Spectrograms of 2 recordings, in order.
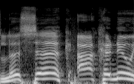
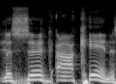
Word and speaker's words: Le Cirque Arcanu: When they announced it as Le Cirque Arcanu, he was like, they can't even pronounce it properly, what they're talking about. And I just wanted to go, what do you think it's called? Like Le Cirque Arcanus? Because I'll be honest, that's what I called it the first time. And I had a certain Mrs. Digenova reach out to me and go, that's not how you pronounce it, sir.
